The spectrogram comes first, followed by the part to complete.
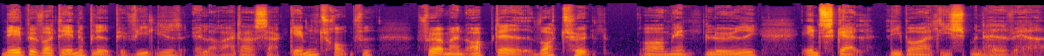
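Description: The speaker has a normal speaking voice with lively intonation at a moderate pace. The sound is dry and close, with no echo. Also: man, fairly low pitch for a man. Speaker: audiobook narrator. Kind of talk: literary audiobook reading of a memoir, formal and measured.

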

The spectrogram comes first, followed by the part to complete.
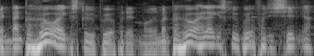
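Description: A man talks in a dark, mellow tone. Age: 60s. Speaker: novelist. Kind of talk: public author interview. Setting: café stage with live audience.

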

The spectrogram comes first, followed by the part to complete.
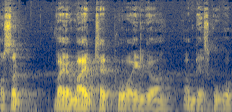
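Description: In a room with audible echo, a man talks in a very deep, low pitch with a dark, mellow tone, somewhat breathy and with fairly even intonation. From Southern Jutland, near Tønder, German minority. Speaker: retired dairy farmer. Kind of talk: interview. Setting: at home. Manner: halting.

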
